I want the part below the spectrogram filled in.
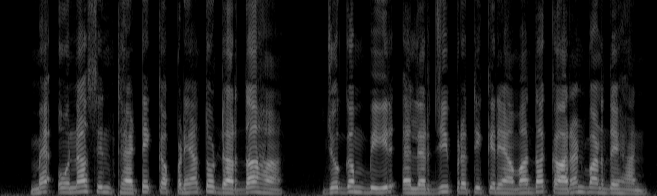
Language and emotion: Punjabi, fearful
